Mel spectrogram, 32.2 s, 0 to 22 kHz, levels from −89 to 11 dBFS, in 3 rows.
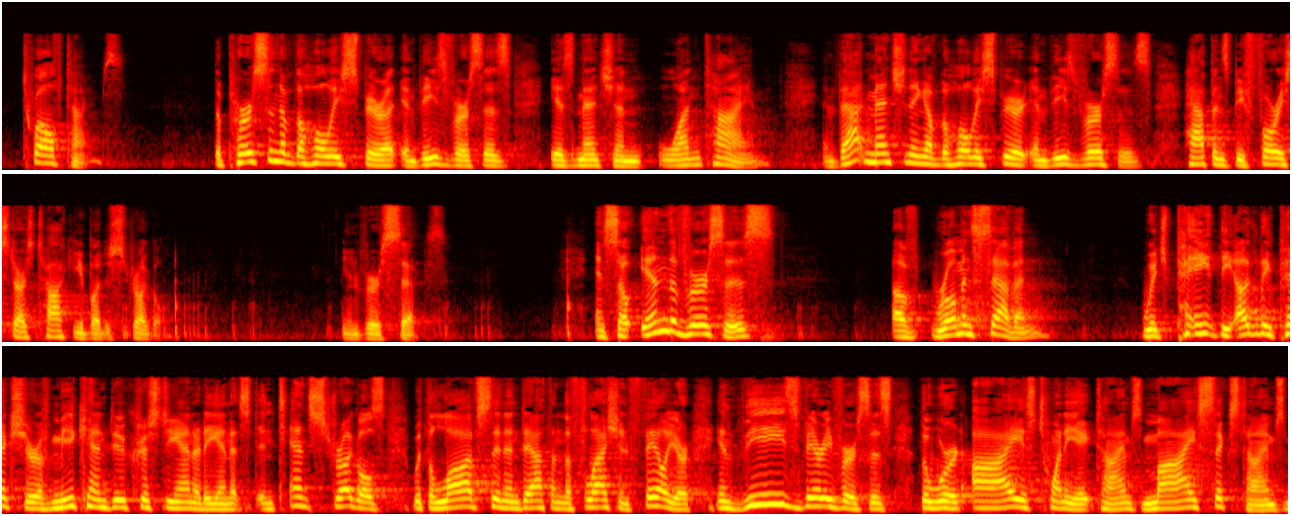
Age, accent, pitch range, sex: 40-59, American, 130-175 Hz, male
